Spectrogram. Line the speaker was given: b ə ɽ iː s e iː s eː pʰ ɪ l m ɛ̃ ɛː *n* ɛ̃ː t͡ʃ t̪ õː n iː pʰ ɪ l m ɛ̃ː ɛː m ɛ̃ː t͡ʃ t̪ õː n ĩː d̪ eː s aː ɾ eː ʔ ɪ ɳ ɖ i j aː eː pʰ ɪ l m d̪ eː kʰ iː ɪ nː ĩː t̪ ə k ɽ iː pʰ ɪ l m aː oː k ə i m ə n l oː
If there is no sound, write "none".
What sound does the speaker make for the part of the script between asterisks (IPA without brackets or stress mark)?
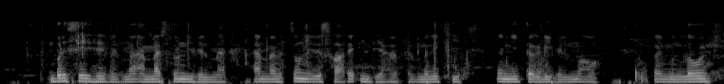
m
